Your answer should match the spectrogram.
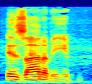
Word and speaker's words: Izanami: And uh, it was created by Izangi and Inanami, I, I, I totally said that wrong. Izanami, um, the god, uh, Shinto god and goddess.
